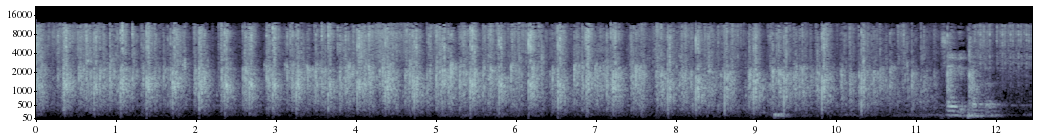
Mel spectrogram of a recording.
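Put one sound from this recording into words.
A crowd applauds steadily in a large room.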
